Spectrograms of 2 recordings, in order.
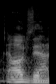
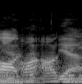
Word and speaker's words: Ogden: Is that how you pronounce it? Ogden, Utah? Ogden, Ogden, Utah.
